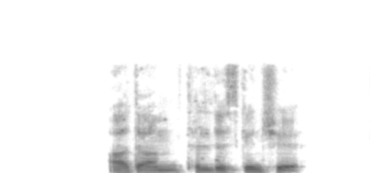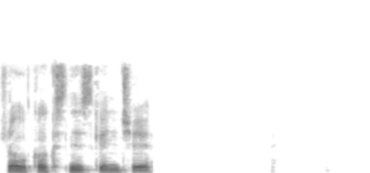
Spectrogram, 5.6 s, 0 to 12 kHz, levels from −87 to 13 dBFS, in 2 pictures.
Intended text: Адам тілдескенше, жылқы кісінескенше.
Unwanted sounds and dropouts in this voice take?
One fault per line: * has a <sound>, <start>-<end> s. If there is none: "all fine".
all fine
